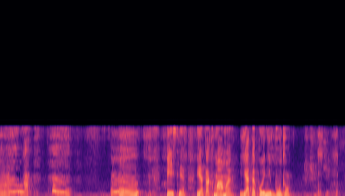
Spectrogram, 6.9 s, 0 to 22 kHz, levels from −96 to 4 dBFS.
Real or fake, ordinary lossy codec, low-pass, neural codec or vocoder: fake; none; none; codec, 16 kHz, 16 kbps, FunCodec, trained on LibriTTS, 50 frames a second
